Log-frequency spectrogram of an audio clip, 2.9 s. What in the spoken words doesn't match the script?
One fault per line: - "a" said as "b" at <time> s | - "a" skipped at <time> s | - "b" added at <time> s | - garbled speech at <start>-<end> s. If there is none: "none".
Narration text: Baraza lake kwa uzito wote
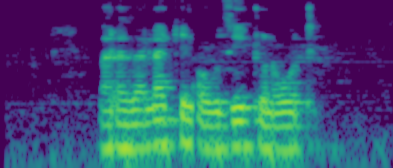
none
